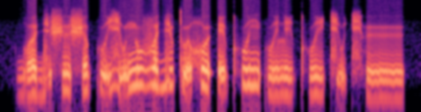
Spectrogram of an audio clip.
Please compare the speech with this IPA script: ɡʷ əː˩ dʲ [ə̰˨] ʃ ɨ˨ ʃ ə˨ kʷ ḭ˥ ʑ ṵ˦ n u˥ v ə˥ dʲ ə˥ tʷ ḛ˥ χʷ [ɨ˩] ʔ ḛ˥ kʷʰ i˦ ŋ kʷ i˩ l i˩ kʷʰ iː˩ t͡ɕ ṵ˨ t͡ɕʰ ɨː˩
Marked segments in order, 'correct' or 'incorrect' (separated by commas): correct, incorrect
